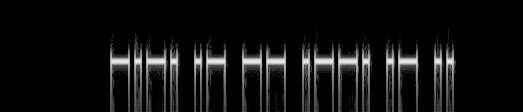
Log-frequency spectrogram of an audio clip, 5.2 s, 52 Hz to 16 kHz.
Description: Morse code, heard as a keyed tone, about 20 wpm, 700 Hz. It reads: CAMPAI
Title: Build A Word - 2 Letters At A Time - 8-Letter Words - 20wpm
